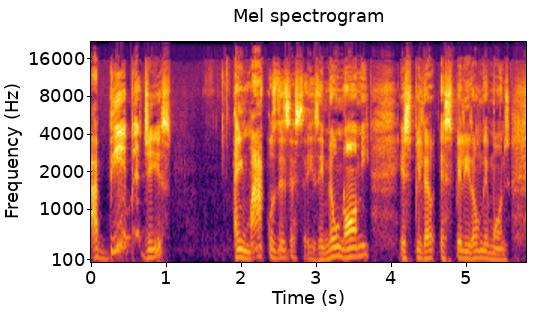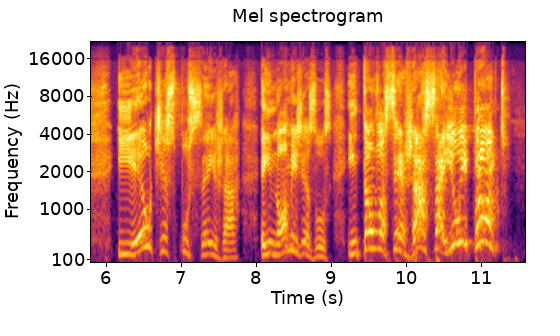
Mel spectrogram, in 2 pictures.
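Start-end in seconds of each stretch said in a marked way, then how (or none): 6.2-11.3 mock commanding mild yell with rising pitch. Retelling commanding a demon to leave: retelling a loud shout. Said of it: "eu gritei bem alto em inglês assim".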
